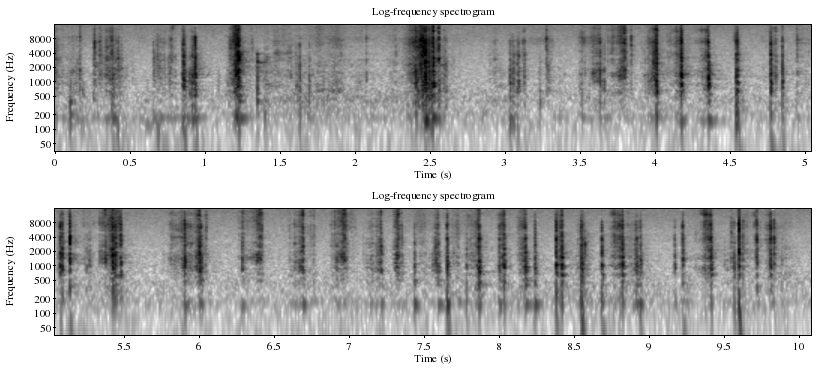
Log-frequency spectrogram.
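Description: Fingertips and nails tap quickly along the sides of a small, hollow, white printed cardboard tea gift box. The result is a quiet, irregular run of dozens of short, dry, crisp clicks and scratchy taps with a bright, papery edge, set over a faint low hum.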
